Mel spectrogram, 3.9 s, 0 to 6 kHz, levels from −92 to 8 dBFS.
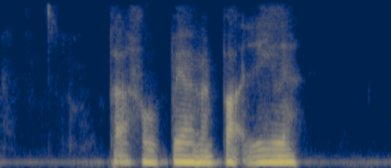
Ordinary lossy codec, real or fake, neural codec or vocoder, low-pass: Opus, 24 kbps; fake; codec, 24 kHz, 1 kbps, SNAC; 5.4 kHz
